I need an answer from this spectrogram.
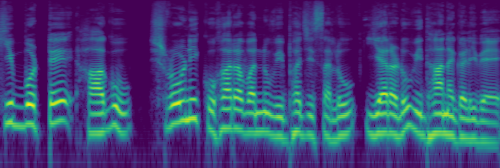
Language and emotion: Kannada, neutral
